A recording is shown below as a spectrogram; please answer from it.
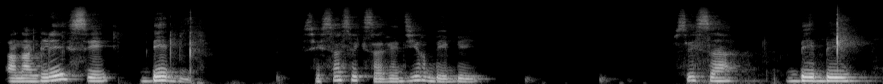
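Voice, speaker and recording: A French teacher with a medium-pitched, darkish voice gives a lesson on reading syllables. She or he sounds them out one at a time, drills learners by having them repeat, and asks them frequent questions.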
